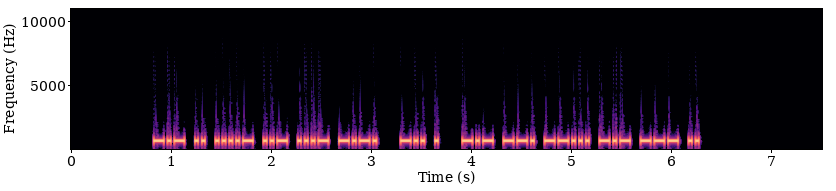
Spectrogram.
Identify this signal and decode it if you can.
Morse code, heard as a keyed tone, about 34 wpm, 700 Hz. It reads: KI4UVC DE KG7KOI
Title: USA Callsign DE Callsign - 6 Characters - 35wpm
